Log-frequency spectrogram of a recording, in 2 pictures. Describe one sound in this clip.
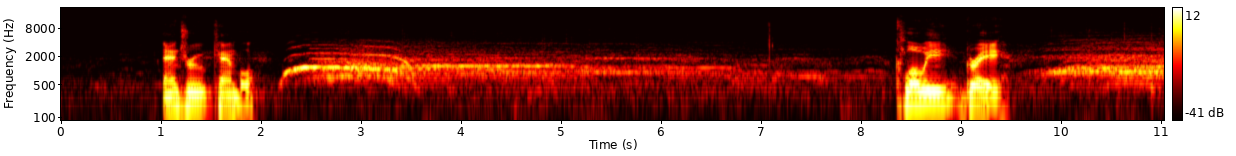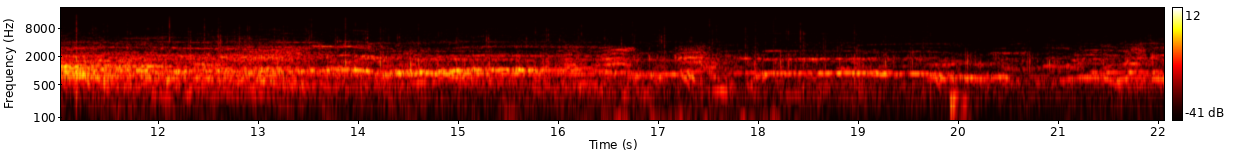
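A crowd cheers and whoops loudly outdoors.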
